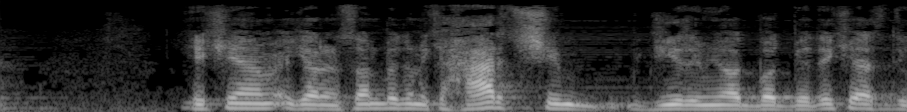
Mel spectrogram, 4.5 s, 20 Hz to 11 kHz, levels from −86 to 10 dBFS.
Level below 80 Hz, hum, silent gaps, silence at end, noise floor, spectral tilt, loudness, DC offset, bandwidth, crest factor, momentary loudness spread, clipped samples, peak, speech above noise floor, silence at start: -58 dBFS; none; none; 0 s; -55 dBFS; -6.5 dB/octave; -23 LUFS; under 0.1%; 9.6 kHz; 22 dB; 6 LU; under 0.1%; -2 dBFS; 32 dB; 0 s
